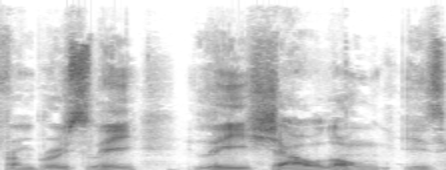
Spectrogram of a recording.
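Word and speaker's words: 李小龍: Lee Shaolong is how you say his name in Chinese.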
